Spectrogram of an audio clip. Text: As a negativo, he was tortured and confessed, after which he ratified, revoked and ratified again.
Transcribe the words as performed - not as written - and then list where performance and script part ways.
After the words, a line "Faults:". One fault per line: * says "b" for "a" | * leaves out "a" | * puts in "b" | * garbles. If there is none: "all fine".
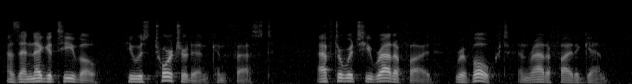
As a negativo, he was tortured and confessed, after which he ratified, revoked and ratified again.
Faults:
all fine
